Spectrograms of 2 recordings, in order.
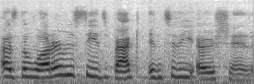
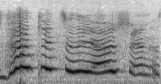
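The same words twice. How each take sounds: First: Said in the usual way. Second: Giggling through the words, higher and louder; can't hold back the laughter while reading; laughing. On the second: Real, not acted. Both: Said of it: "I can't stop laughing".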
